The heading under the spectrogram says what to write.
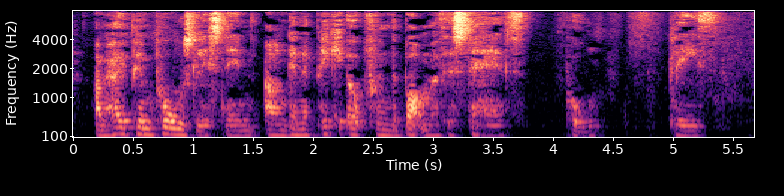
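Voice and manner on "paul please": hushed call, quieter. Calling down the stairs without waking the dog: calling out quietly. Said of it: "I've gotta do it quietly".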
